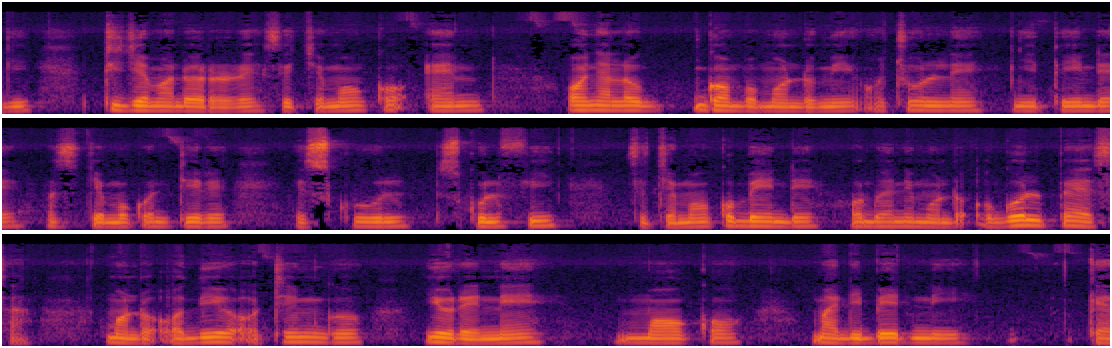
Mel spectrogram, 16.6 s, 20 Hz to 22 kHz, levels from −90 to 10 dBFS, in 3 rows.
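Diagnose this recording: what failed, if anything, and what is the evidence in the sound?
Nothing in this speech recording points to a failure at any stage; the sound gives no evidence of a problem to diagnose.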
